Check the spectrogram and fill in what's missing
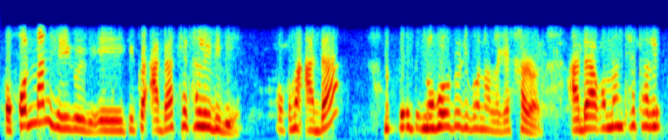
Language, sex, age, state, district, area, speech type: Assamese, female, 18-30, Assam, Udalguri, rural, conversation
